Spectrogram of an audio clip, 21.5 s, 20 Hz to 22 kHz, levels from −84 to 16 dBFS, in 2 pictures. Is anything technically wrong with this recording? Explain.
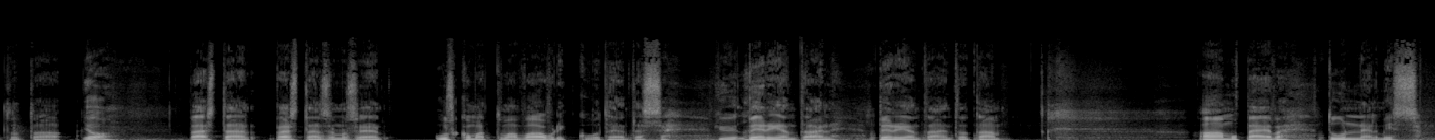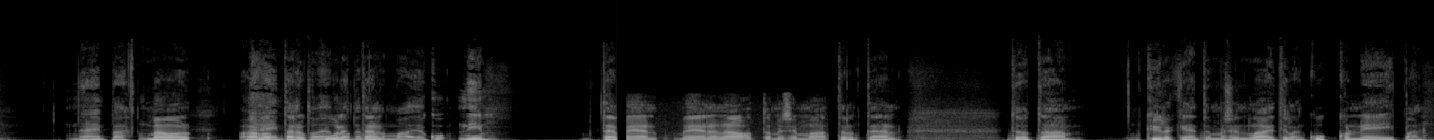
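Yes. From 15.38 to 17.05 s the speech turns dull and boxy. It likely comes from the input switching to a poorer device. A gap of about 80 ms of silence marks the switch. The new path carries nothing above 7.3 kHz, so the top end disappears. Its own background noise sits roughly 35 dB below the speech. The level also drops by a few decibels. At 17.05 s the fuller sound returns.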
